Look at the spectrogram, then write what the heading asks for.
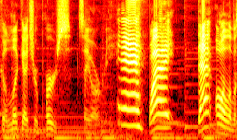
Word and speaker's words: Sayori: Sayori.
